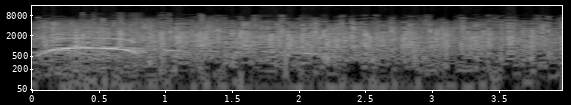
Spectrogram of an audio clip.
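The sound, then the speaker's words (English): Audience applause at a comedy show as a performer is welcomed to the stage: a dense, steady clatter of clapping that holds for the full four seconds, with a brief whistle-like tone near the start. “put our hands together and welcome my friend Ed Casher.”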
